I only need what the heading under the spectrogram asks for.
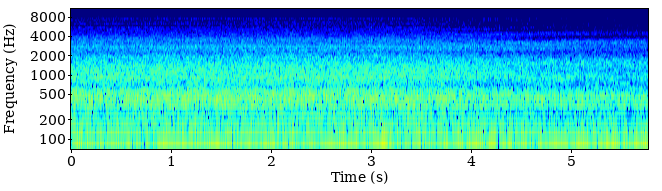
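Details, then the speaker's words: Built-in cooling fan of a 4-bay USB 3.0 SSD/hard-drive docking station connected to an M1 Mac Mini: steady, even airy whoosh with no ticking or rubbing, a bit loud but normal. "so this is what the fan sounds like it's a bit loud but i guess i'm just used to the m1 mac mini being so"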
